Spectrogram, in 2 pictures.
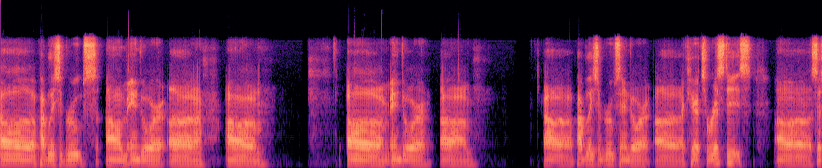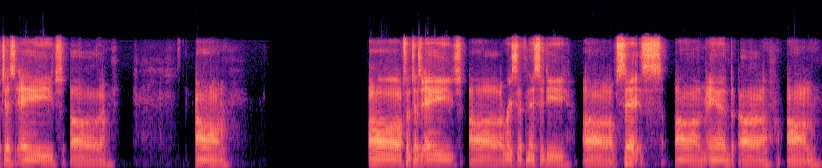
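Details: Adult man, a person who stutters, presenting a webinar; he reports prolongations of words or sounds, blocks and repetitions in his speech; stuttering.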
